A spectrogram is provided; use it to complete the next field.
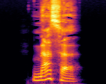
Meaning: inflection of nass: 1. strong/mixed nominative/accusative feminine singular 2. strong nominative/accusative plural 3. weak nominative all-gender singular 4. weak accusative feminine/neuter singular
- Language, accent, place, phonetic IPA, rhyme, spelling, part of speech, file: German, Germany, Berlin, [ˈnasə], -asə, nasse, adjective, De-nasse.ogg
